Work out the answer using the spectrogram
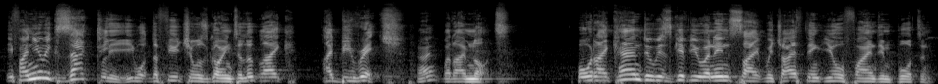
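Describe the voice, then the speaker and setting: A man, a school principal giving a conference talk and often asking the audience questions. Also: on the high side. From England. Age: 40s. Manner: engaging, asks the audience questions.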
